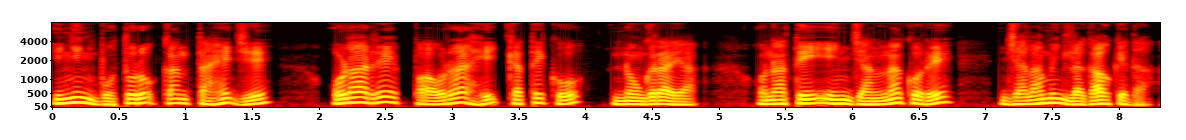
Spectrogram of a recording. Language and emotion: Santali, fearful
